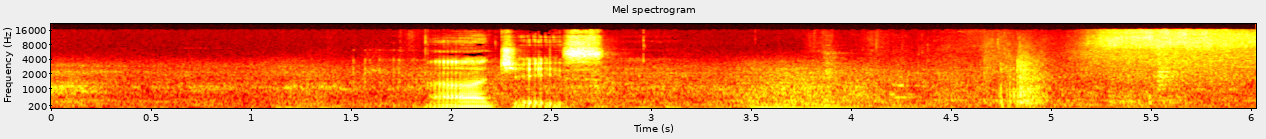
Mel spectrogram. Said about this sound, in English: There's that plane I was hoping wouldn't come.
